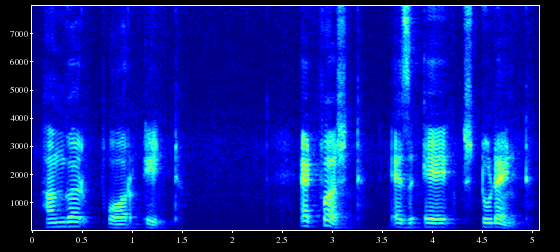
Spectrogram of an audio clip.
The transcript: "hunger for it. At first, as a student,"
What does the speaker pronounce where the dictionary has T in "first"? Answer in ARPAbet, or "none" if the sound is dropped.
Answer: T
